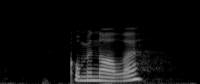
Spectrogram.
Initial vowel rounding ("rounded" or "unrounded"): rounded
